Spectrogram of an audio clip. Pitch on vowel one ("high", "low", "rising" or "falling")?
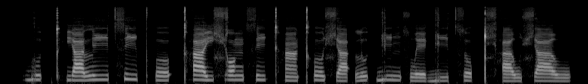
low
